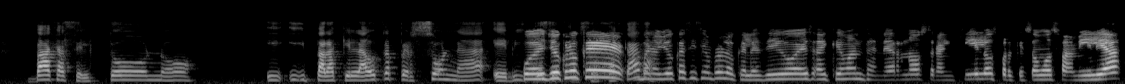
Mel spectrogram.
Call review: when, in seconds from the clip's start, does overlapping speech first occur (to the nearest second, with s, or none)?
5 s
